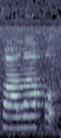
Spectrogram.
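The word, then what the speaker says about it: فلق: Nah, ini tuh qafnya itu diwakafkan jadi menjadi hukum tajwid qalqalah kubra. Jadi membacanya itu harus dipantulkan. Birabbil falaq kayak gitu ya. Sering kan ya di ibu guru ngaji juga sering dibilangin harus kalau ada qaf itu harus dipantulkan ya.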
